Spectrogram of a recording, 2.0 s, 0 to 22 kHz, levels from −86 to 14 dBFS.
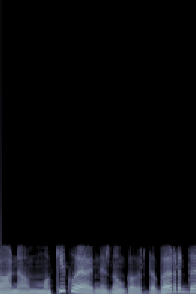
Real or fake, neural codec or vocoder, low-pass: real; none; 3.6 kHz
